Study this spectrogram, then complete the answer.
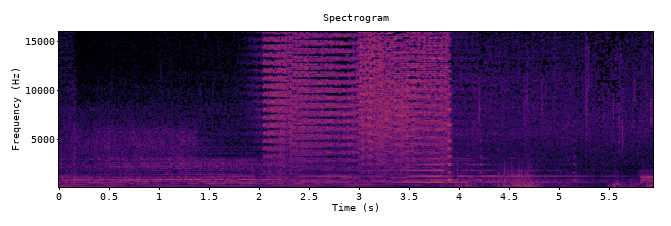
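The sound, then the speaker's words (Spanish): Heavy rain pours down steadily at night, unrelenting, on a poor cemetery outside a city that it turns into a swamp: a dense continuous hiss with low rumbling beneath, while a sustained tonal drone hums along for the first few seconds before the downpour continues alone. “Es de noche y la lluvia no afloja, convirtiendo en un pantano al precario cementerio apartado de la ciudad.”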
